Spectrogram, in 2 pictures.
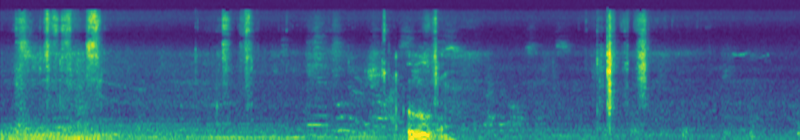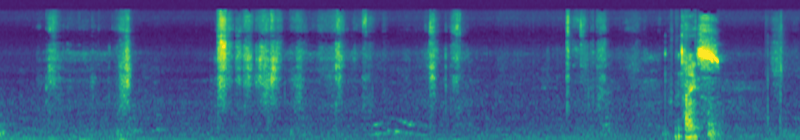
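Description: Trading cards slide and rustle against each other in a hand.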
